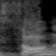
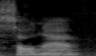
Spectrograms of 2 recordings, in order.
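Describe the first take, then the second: First: The name ends without the final n sound. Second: The name ends with a clear n sound. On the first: The speaker calls it wrong. "he would just say Sun because he couldn't be bothered to pronounce pronounce the n at the end" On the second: The speaker calls it right. "my real name is Sanne"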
